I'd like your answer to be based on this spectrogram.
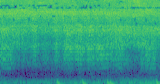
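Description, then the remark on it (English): A steady, bright hiss of dental water spray as a dentist rinses out a tooth after drilling out the old filling, continuous for a few seconds, with soft low thumps pulsing underneath about every half second. “I'm washing it out now.”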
